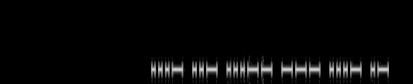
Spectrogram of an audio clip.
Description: Morse code, heard as a keyed tone, about 34 wpm, 700 Hz. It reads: VU3OVA
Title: DXCC-100 Call Signs - 6 Characters - 35wpm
